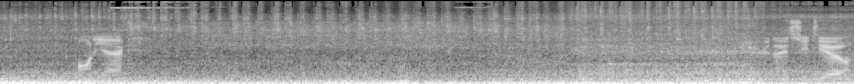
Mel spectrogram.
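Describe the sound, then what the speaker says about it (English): A Pontiac GTO idles at a car show, a loud, rough low rumble that holds steady under the sound of people talking nearby. "Very nice GTO."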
